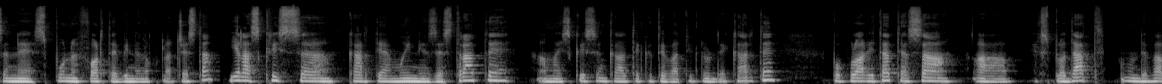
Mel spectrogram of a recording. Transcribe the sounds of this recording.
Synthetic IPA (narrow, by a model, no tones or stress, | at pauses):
səne̞spunəfoart̪e̞bine̞lukɾula̰t͡ʃe̞st̪aje̞laskɾiskart̪eamɨjnʲɨnze̞st̪ɾat̪e̞ | a̰majskɾisɨŋkəalt̪e̞kɨt̪e̞vat̪it̪ulurʲd̪e̞kart̪e̞ | po̞pulaɾit̪at̪easaː | eksplo̞d̪at̪und̪e̞va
